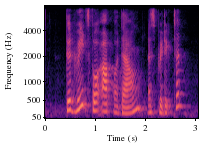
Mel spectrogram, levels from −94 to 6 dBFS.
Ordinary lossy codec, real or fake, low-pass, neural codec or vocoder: AAC, 48 kbps; fake; 7.2 kHz; codec, 16 kHz, 2 kbps, FreqCodec, larger model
